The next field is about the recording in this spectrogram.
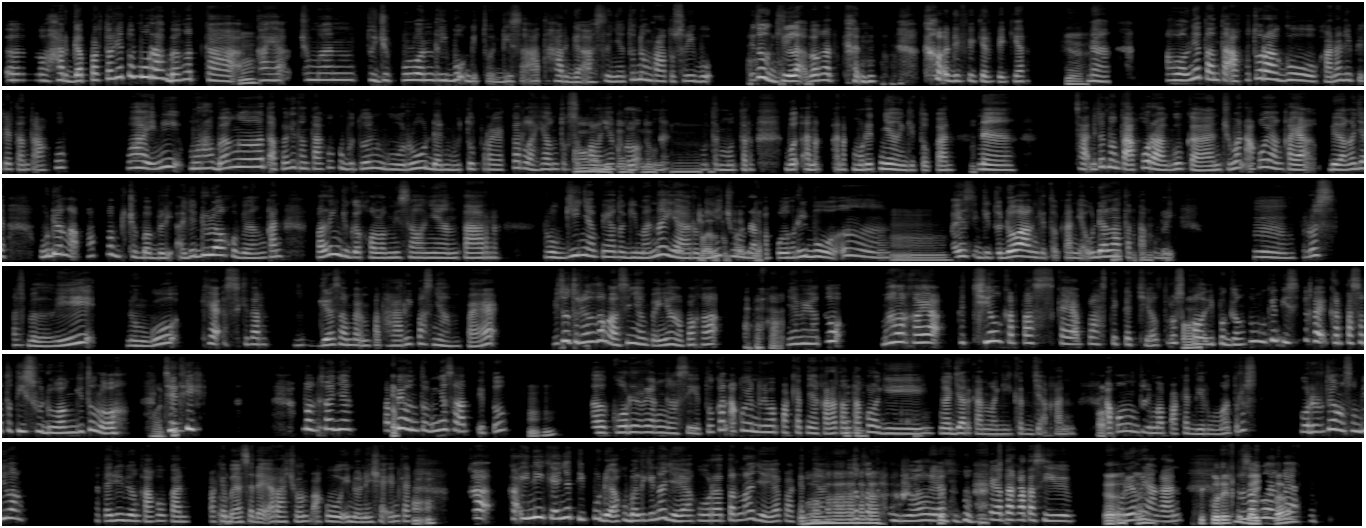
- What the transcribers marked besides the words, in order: other background noise; unintelligible speech; laughing while speaking: "kan? Kalau"; unintelligible speech; laughing while speaking: "loh, jadi makannya"; tapping; in English: "return"; chuckle
- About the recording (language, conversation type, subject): Indonesian, podcast, Apa pengalaman belanja daringmu yang paling berkesan?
